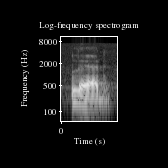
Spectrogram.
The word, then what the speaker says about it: led: The next one is lead. It follows the same pronunciation pattern. Lead, led, led. However, the spelling is different, and this is important for you to see. With the base form, instead of EE for the spelling, it's EA, but the sound is the same. In the past form and in the past participle, there's no A, and it is pronounced with a short E sound.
